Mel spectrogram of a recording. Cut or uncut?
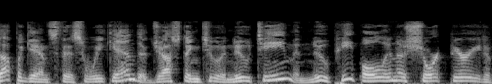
uncut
